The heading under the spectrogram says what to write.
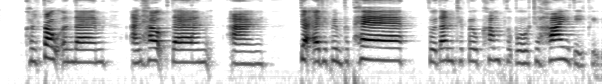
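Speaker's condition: Deafness; family all hearing, uses sign language

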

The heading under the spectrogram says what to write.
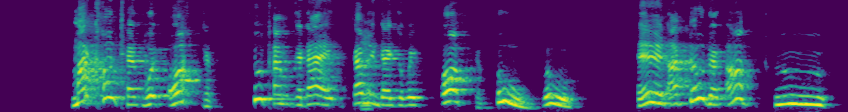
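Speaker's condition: Profound deafness, bilateral, from spinal meningitis; spinal meningitis destroyed auditory nerve

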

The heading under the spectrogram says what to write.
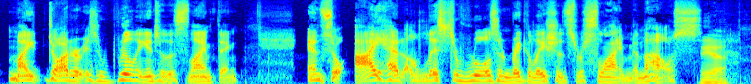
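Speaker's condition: Vocal fold paralysis; left vocal cord paralysis after ten-hour pear-sized brain tumor surgery, permanent, past intubation, tracheostomy, feeding tube; about two years post-surgery, steroid injections, type 1 thyroplasty, palatal adhesion with implant, further surgery possible; voice after recent surgery said temporary, still hard to swallow, earlier unable to swallow or talk

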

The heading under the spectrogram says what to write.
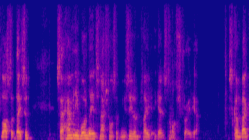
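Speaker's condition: No condition

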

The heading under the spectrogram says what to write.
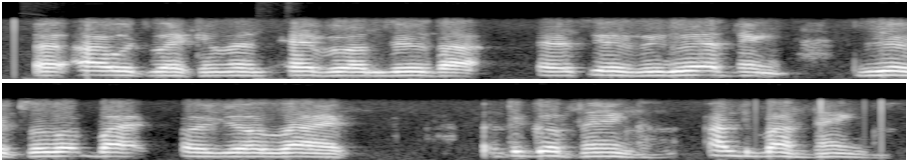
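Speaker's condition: Motor neuron disease; diagnosed 2017

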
